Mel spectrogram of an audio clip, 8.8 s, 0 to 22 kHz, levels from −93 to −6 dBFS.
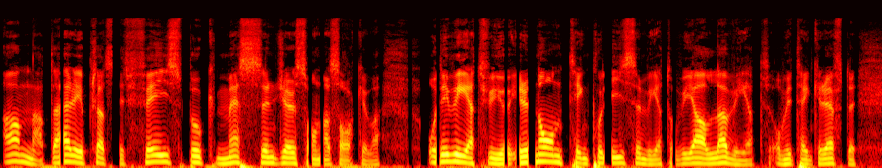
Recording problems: choppy; very; from 0.5 to 3 s and from 4 to 7 s; 10% of the speech affected

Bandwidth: 14 kHz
